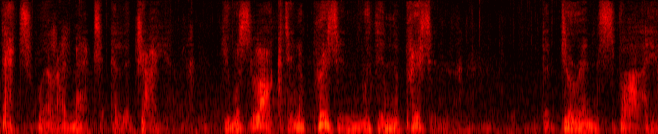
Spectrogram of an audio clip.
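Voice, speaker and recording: Using a put-on character voice, a man at a medium pitch speaks with lively intonation and long, frequent pauses over clear background noise. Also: moderate pace. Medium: video game. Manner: grandiose yet fawning, calls listener master.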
